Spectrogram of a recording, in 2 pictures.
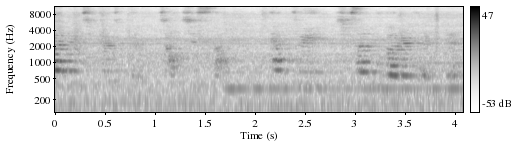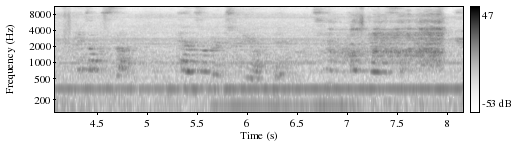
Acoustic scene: subway train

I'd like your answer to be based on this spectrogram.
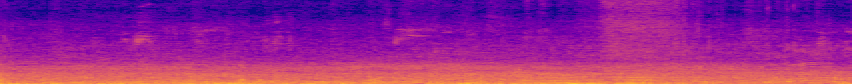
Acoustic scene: street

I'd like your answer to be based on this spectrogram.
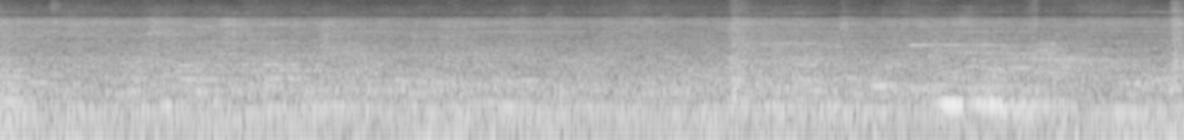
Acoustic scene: subway station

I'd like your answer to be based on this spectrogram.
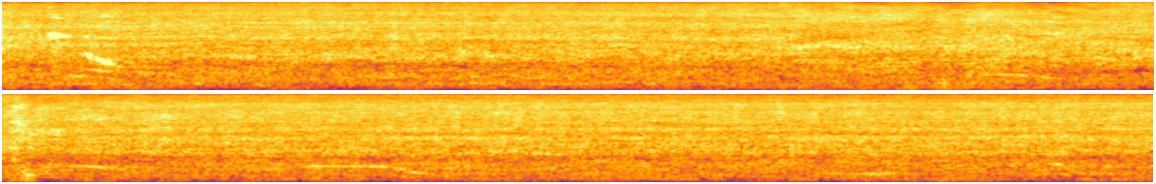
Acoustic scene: park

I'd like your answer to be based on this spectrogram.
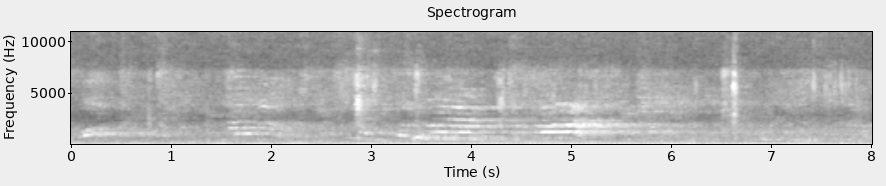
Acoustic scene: park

